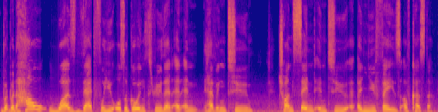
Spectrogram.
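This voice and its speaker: A woman hosting a sit-down interview, asking gentle, probing questions and murmuring affirmations. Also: mid-range voice, slow, a little hiss or hum. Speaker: interview host.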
